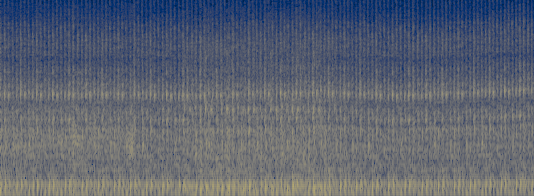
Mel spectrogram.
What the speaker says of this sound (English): Oh, we've still got two tractors.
